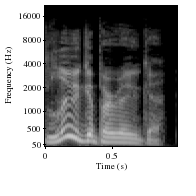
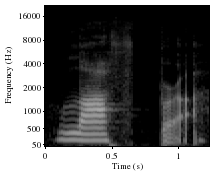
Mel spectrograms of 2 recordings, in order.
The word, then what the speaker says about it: Loughborough: It's Lugabaruga. It's not. It's not Lugabaruga, no. The O-U-G-H is pronounced as uff, like tough. Loughborough.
